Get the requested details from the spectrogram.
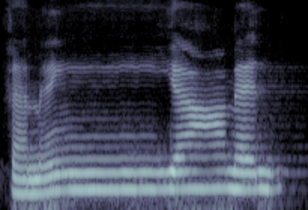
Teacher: In the case of idgham of noon saakinah with the letter ya, the idgham is with ghunna.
